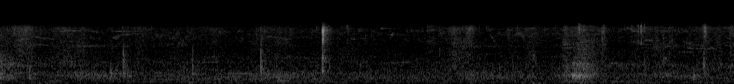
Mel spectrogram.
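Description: Faint outdoor background with a few scattered short clicks and scuffs, the sharpest about three seconds in.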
